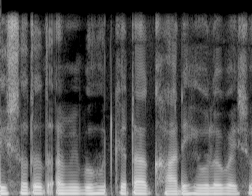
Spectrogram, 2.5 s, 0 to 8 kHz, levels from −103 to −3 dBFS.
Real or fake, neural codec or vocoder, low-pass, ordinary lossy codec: real; none; 7.2 kHz; none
